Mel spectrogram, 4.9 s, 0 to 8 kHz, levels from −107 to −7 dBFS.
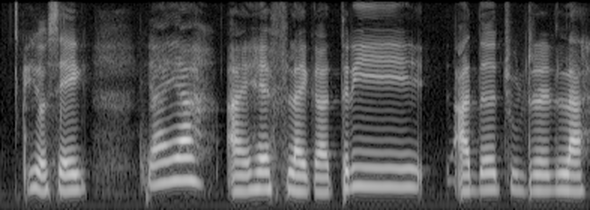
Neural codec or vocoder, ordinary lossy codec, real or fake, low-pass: none; none; real; none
